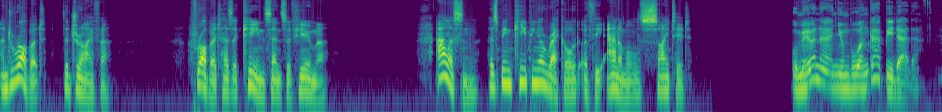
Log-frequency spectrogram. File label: In the Game Park Dialog, Swahili; Teach yourself Swahili audio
